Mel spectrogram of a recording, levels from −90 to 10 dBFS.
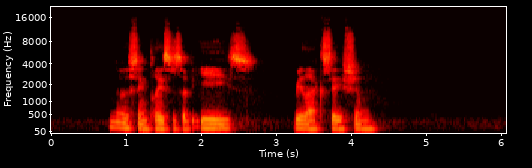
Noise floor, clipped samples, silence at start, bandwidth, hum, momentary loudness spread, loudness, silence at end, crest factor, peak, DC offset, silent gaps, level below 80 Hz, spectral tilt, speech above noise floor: -82 dBFS; under 0.1%; 0.8 s; 16 kHz; none; 15 LU; -36 LUFS; 1.75 s; 22 dB; -18 dBFS; under 0.1%; none; -72 dBFS; -3.5 dB/octave; 45 dB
